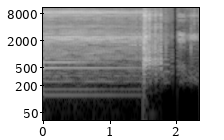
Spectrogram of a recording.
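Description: Electronic IDM music: a held chord of steady tones fading slowly, then a short noisy swell about a second and a half in that cuts off to silence just before the end, as one track ends.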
